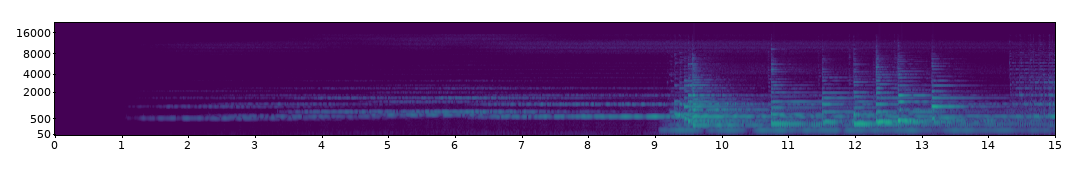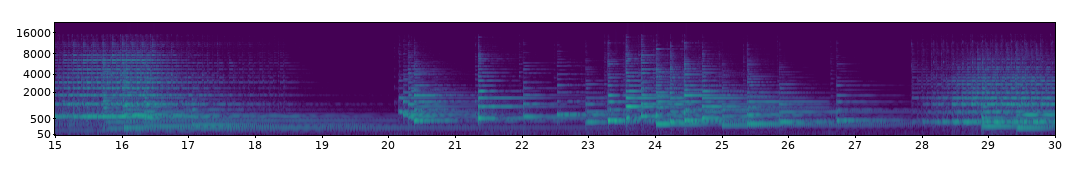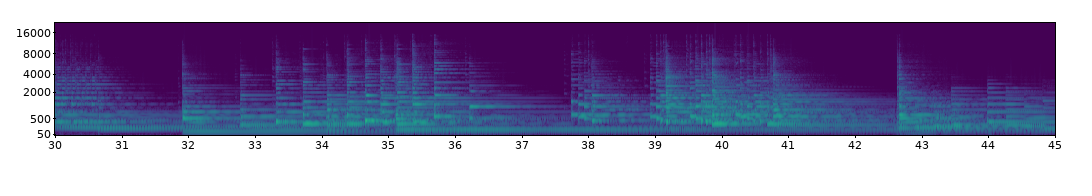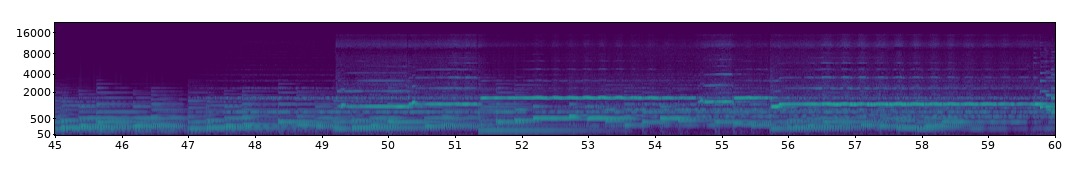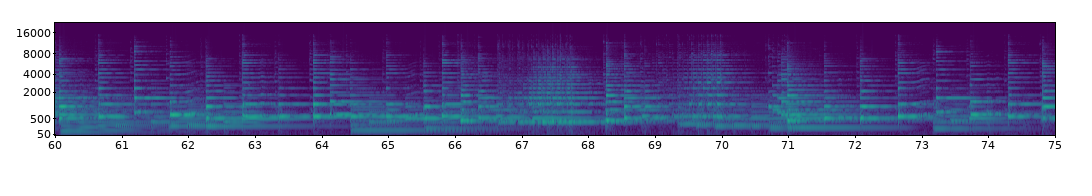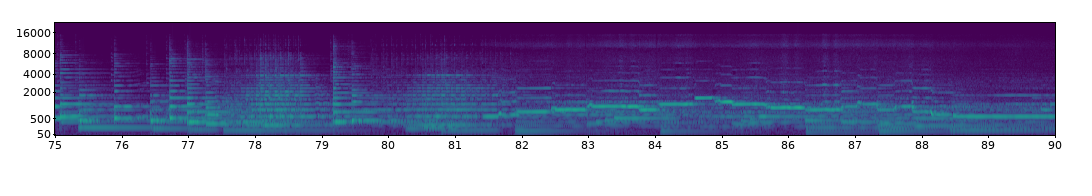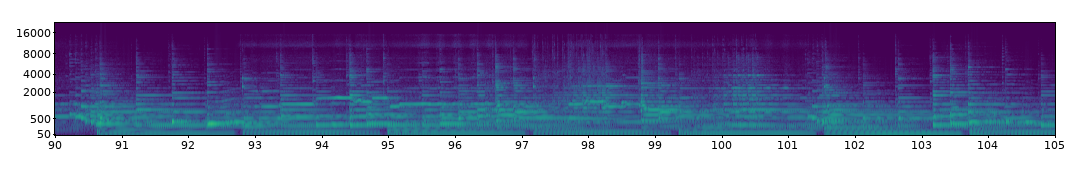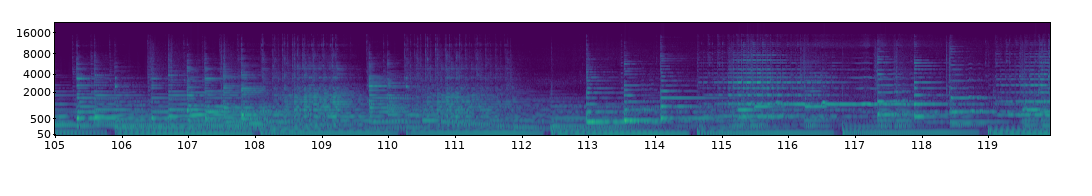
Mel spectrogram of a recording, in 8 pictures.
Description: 唱片类型：民族音乐
专辑语种：纯音乐
流行、古朴、儒雅反朴归真的音乐韵味也是烦嚣都市人减压、舒缓的发烧珍品。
